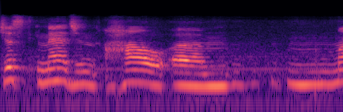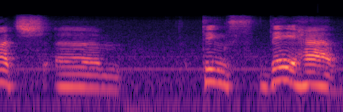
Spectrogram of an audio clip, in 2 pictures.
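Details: Adult man stuttering since childhood, onset after a trauma, still present, managed with hand movements and breathing; stuttering.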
